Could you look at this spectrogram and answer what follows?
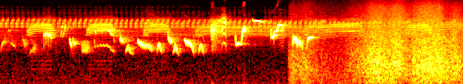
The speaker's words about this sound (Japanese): そうですね。大体いつも同じ鳥が来てますね。季節によっては渡り鳥が混じることもありますが。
